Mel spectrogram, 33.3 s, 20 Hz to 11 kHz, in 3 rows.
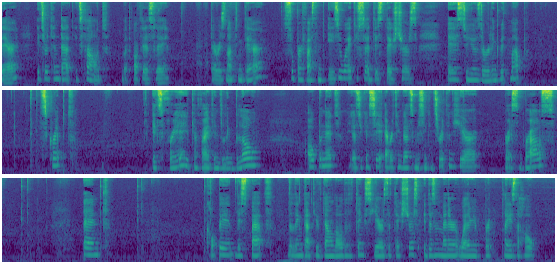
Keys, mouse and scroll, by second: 3.2 click, 9.9 click, 22.6 click, 25.0 click.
